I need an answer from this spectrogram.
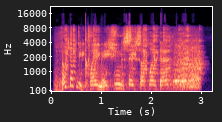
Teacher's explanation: we have stress on don't and no more stress until claymation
